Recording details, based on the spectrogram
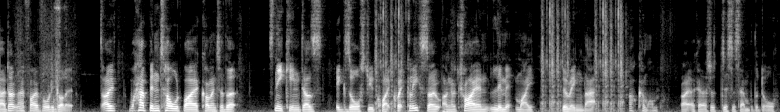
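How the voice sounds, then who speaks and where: This relaxed gaming host chats his way through a let's play, musing aloud while he plays and narrating in a meandering style. He speaks into a desk mic in a mid-pitched, conversational voice made stuffy by a mild cold, and a faint hiss or hum can be heard.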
